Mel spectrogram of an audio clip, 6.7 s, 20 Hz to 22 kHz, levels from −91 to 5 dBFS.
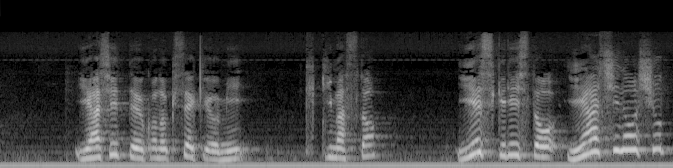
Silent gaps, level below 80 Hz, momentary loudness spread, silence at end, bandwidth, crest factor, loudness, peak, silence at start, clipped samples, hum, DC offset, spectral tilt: none; -32 dBFS; 17 LU; 0 s; 11.5 kHz; 20 dB; -22 LUFS; -2 dBFS; 0 s; under 0.1%; none; under 0.1%; -6 dB/octave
